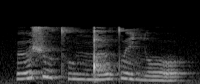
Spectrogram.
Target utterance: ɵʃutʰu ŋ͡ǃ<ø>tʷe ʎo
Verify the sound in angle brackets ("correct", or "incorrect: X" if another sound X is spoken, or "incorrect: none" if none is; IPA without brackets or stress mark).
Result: incorrect: ɵ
